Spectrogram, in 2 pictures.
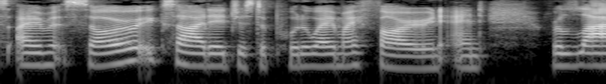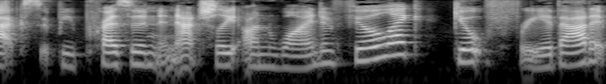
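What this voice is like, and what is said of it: Croaky, sleepy-sounding voice. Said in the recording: “if my voice sounds a little bit croaky right now. I feel like I have like sleepy voice because it's 8 a.m. right now”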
